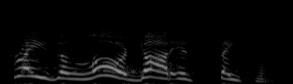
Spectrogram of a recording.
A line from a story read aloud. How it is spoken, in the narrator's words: shout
